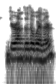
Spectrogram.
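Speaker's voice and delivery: ordinary delivery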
